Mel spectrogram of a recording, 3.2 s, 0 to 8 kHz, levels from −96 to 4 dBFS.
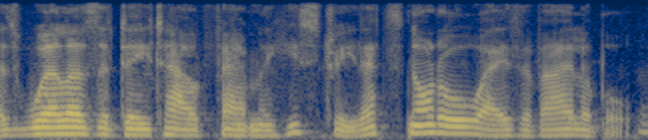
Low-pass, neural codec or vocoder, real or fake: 7.2 kHz; none; real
